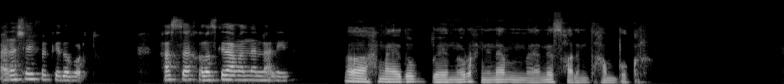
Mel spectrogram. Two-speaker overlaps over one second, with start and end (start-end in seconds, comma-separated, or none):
none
